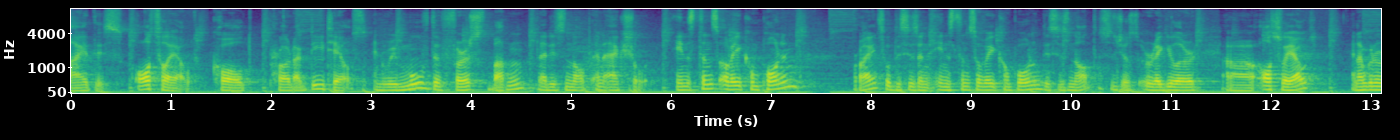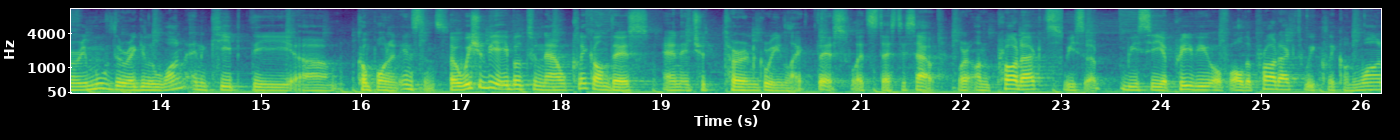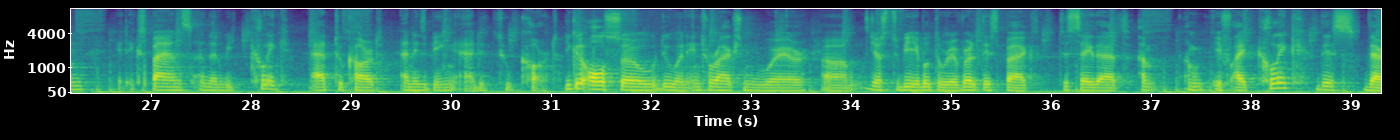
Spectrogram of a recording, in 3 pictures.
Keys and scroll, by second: 16.8 BackSpace.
